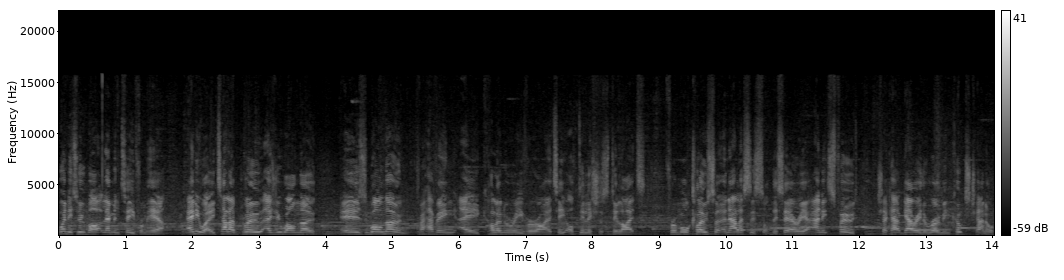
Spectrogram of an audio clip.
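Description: A man's high-pitched voice at a moderate pace, dry with no echo, clear music playing behind. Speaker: presenter. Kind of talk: travel vlog narration to camera.

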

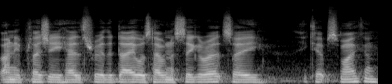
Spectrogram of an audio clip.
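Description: There is light background noise as a man talks. His medium-pitched voice holds a monotone, flat intonation. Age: 20s. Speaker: ex-smoker ambassador. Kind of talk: testimony; interview answer. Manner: halting. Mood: sombre, reflective. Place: studio.

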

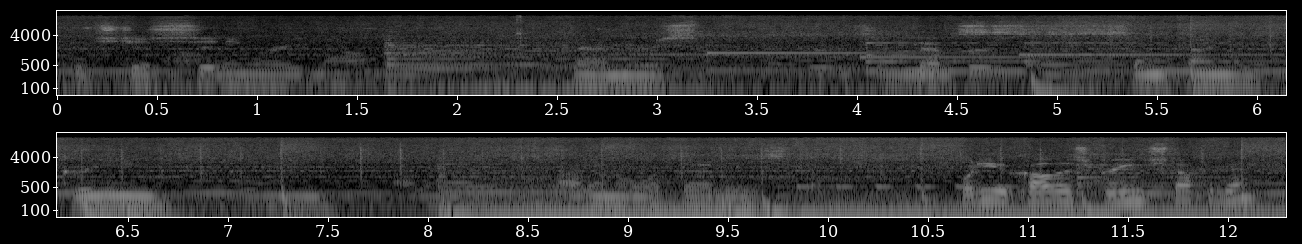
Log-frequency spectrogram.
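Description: Loud music plays in the background. The speaker goes at a fairly slow pace with long, frequent pauses. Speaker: narrator filming the cook. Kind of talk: casual vlog chat. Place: kitchen. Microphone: phone near.

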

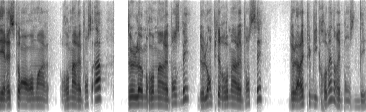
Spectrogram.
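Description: The speech moves at a moderate pace with lively intonation. The background is quiet and the sound is dry, with no echo. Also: man. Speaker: game show quiz master on stream; streamer reading quiz questions. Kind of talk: game show parody. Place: home room. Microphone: studio mic.

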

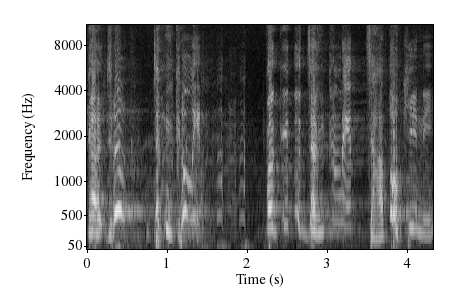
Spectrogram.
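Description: Extremely high for a man, his pitch makes very wide swings as he speaks at a very slow pace with long, frequent pauses over light background noise. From Indonesia. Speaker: preacher. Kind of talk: sermon with audience call-and-response. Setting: talkshow, studio with audience. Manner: animated; humorous, storytelling. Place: church. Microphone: handheld.

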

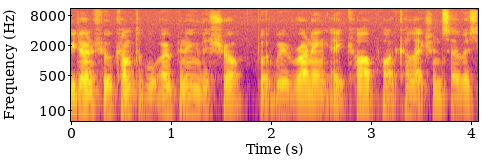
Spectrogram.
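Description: Speaking at a fairly quick pace, a man with a fairly low pitch varies it in an ordinary way. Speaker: vlogger. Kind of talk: casual vlog chat, complaint. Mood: annoyed, sarcastic. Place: home room. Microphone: phone near.

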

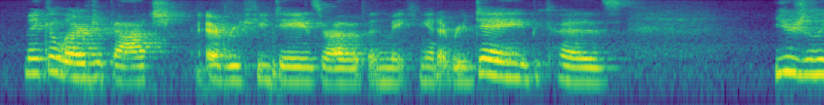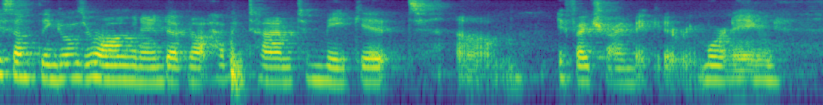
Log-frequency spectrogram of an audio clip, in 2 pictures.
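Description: A woman at a fairly quick pace with ordinary pitch variation, audible room echo and light background noise. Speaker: home vlogger. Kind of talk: casual vlog chat. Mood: relaxed, friendly. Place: kitchen. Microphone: camera far.

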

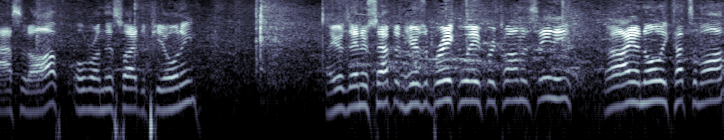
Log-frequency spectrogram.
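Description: Raising and projecting his voice, a man speaks at a high pitch in a dry sound with no echo, with noticeable background noise behind him. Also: ordinary pitch variation. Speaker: hockey play-by-play commentator. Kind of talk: live hockey play-by-play commentary, calling goals and replays as they happen. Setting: broadcast from arena. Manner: animated on goals, quick rapid-fire calls. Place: stadium.

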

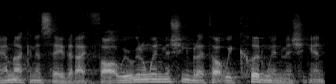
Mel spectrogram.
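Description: In an American accent, a man is talking. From US South, South Carolina. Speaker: political campaign consultant. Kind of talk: interview. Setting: recorded interview in Göttingen. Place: office.

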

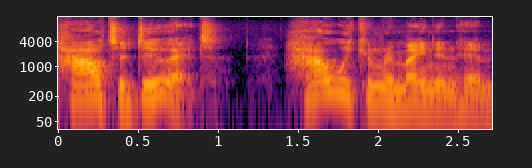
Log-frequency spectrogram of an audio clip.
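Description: A man speaks at a fairly slow pace in a high voice over a quiet background. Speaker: pastor or Bible teacher. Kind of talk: devotional Bible teaching talk. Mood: warm, earnest. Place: home room. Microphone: phone near.

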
